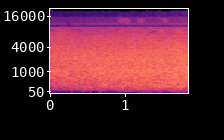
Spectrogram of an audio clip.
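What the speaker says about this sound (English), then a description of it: "it is just pouring in Camas, Washington" Heavy pouring rain in Camas, Washington, a dense steady broadband hiss with no breaks, loud and close throughout.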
